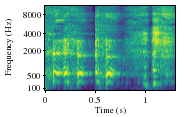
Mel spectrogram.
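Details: A child (Zaki) playfully imitates an old person's cough with three quick, harsh, exaggerated bursts amid laughter; cough medicine and an inhaler are mentioned. Imitated cough.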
